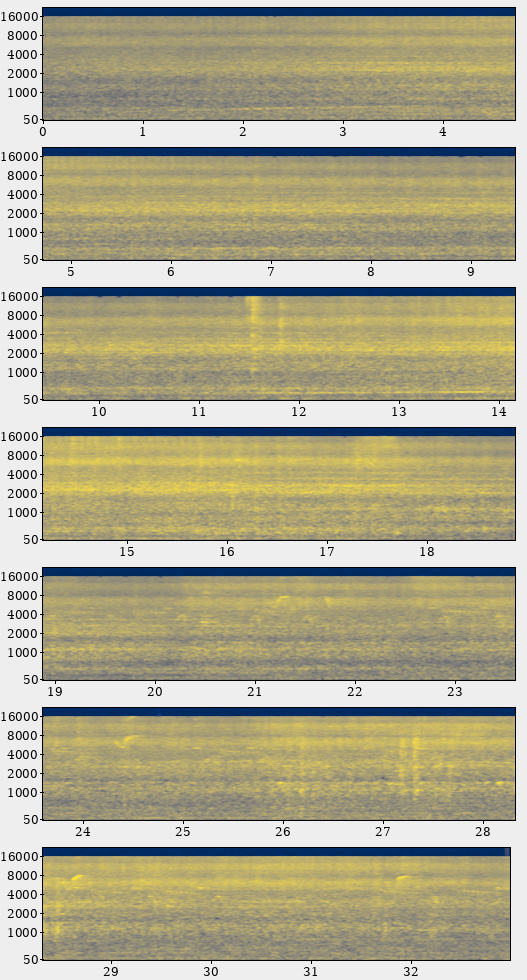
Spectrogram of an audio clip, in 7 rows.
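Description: JR 205 series electric commuter train moving along the platform, its traction motors whining with a pitch that rises as it gathers speed. The running noise is loudest about halfway through, then eases off.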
